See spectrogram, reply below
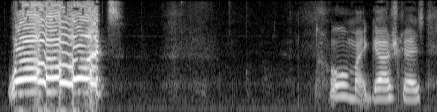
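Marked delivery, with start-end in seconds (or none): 0.1-1.2 loud high shocked shout. Real, not acted. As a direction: yell it in sudden shock. Sudden shock in game.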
